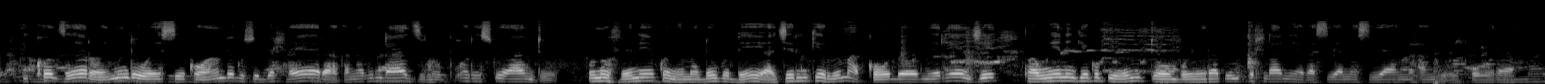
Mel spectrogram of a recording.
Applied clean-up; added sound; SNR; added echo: none; none; none; none.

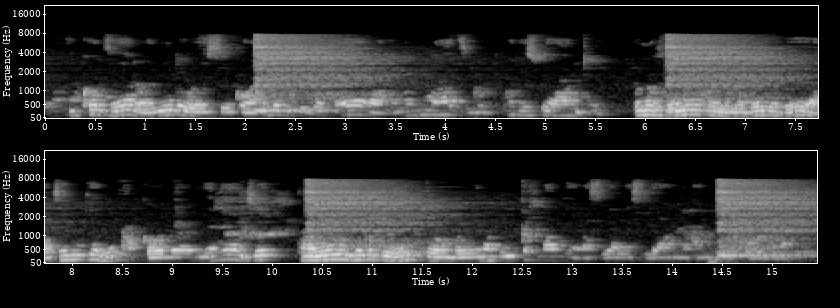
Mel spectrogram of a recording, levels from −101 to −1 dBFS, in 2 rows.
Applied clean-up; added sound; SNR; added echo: classical method WPE with log-MMSE.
